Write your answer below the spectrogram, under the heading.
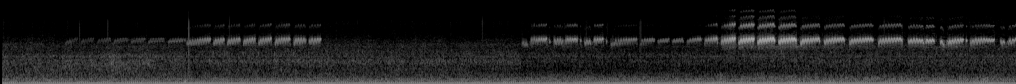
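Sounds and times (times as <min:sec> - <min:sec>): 
steady low hum: 0:00.0 - 0:10.1
buff-breasted sandpiper Tryngites subruficollis giving short bright ticking notes: 0:00.6 - 0:03.3, 0:04.8 - 0:10.1.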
